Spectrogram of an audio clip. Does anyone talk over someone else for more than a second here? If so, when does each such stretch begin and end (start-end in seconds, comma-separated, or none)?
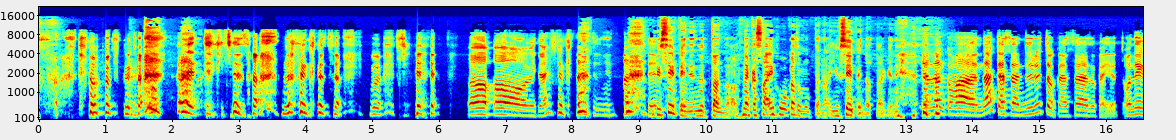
none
